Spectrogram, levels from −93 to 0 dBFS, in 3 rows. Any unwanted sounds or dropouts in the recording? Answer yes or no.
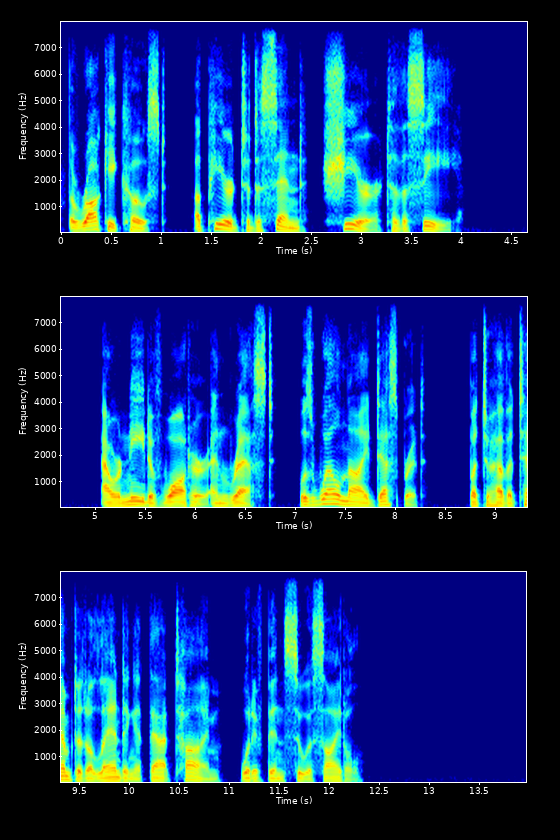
no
